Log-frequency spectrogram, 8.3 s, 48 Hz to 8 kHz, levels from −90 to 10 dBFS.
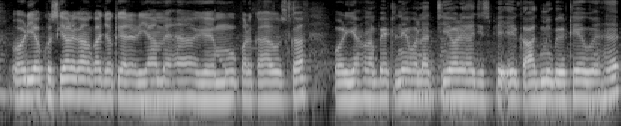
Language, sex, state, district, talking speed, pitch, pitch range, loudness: Hindi, male, Bihar, Saharsa, 215 wpm, 150 Hz, 145-155 Hz, -19 LUFS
